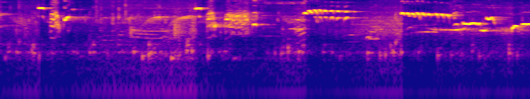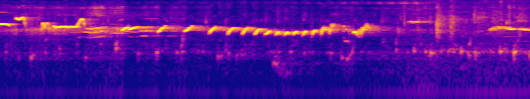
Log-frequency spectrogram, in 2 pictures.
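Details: White-rumped shama in full song: assorted bright whistles and harsh notes giving way to a long, even series of quick repeated rising notes, like a rolling trill, before a final clear whistle.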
